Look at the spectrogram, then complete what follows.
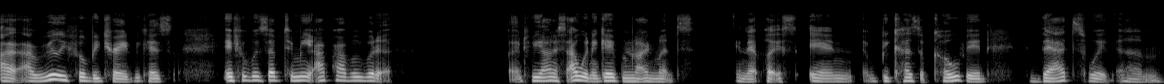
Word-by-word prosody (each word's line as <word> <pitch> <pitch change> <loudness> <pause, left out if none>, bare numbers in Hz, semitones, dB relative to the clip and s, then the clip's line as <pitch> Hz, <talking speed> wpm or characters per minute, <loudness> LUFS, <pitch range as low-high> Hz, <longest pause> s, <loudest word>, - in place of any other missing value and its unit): I 155 -1 +2
I 160 - -5
really 200 +8 +6
feel 175 -1 +1
betrayed 140 -4 0
because 140 -3 -3 0.5
if 175 +1 +3
it - - +2
was 185 -1 0
up 185 -1 +4
to 180 - -2
me, 185 +1 +3
I 180 - 0
probably 180 -2 -1
woulda 170 0 0 1.2
uh, - - -7
to - - -12
be 170 0 +4
honest, 170 0 +1
I 185 - +4
wouldn't 170 -7 +5
have 140 - -5
gave 165 -2 +4
him 145 - +1
9 140 0 -1
months 135 -1 -7 0.4
in - - -5
that - - -3
place, - - -2
and 140 -3 -2
e - - -14
because 160 +1 -2
of - - -9
COVID, 155 -5 0 0.4
that's 150 +7 -1
what, 135 -7 -2
um 130 -2 -9
155 Hz, 190 wpm, -24 LUFS, 140-175 Hz, 1.2 s, really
